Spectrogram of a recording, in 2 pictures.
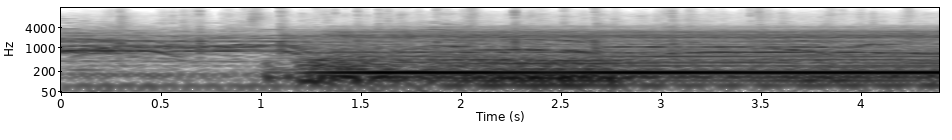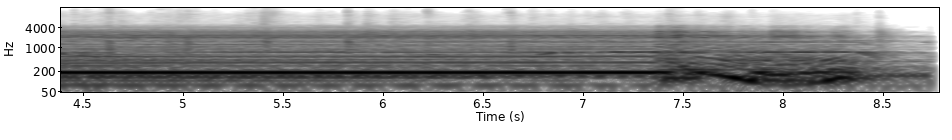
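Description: Electric guitar and bass guitar played loosely through amplifiers, without drums. About a second in, one low note is held and rings steadily for about six seconds. Near the end it gives way to quick pitch swoops down and back up.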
